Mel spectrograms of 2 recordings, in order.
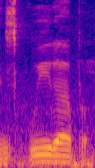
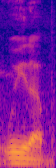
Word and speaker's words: Uirap: My surname is actually Uirap, but just to make it easier for all to pronounce, then I would say Uirap.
